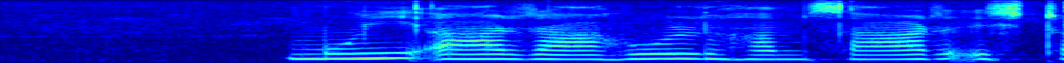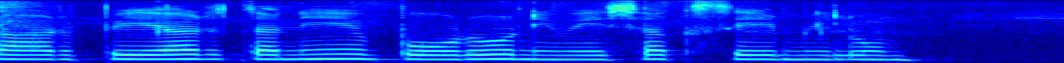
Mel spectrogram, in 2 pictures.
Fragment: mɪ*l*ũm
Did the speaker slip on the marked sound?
no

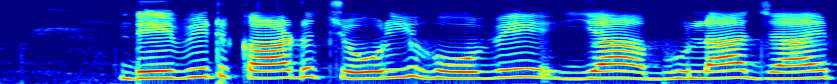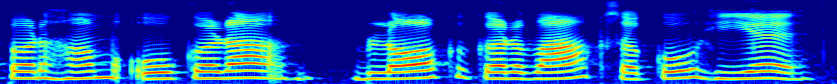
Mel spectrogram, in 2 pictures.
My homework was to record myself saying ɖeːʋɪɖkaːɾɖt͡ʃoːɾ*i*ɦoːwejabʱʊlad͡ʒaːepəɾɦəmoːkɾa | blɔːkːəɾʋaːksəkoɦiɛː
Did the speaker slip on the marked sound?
no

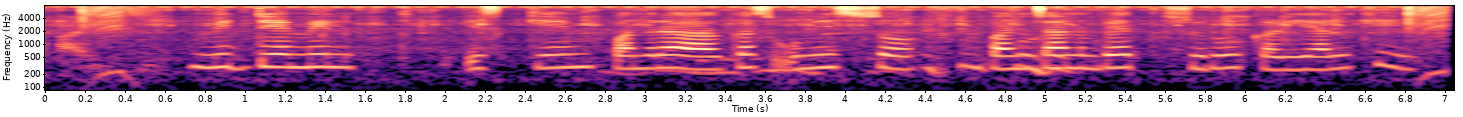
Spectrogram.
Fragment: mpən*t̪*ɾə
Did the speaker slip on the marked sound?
yes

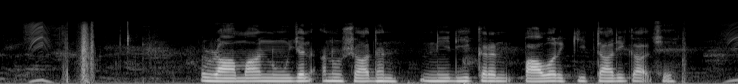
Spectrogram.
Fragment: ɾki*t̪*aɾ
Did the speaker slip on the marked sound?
no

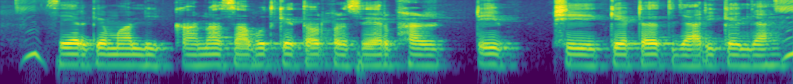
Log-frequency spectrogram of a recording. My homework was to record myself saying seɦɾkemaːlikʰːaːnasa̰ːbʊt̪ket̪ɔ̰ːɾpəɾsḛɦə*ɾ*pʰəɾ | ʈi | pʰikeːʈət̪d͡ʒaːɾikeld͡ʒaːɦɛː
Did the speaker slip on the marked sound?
no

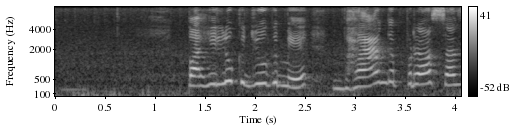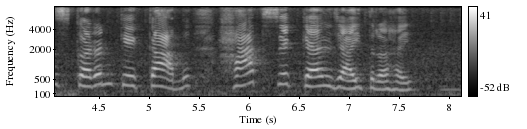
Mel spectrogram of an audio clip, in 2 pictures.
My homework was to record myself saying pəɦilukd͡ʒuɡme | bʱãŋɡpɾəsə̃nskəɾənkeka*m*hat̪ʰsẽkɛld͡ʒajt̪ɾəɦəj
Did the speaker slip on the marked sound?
no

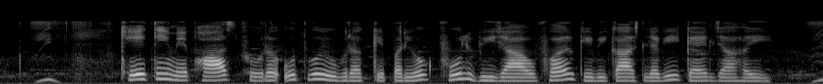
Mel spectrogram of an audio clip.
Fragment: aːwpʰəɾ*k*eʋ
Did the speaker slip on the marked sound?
no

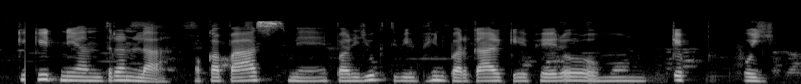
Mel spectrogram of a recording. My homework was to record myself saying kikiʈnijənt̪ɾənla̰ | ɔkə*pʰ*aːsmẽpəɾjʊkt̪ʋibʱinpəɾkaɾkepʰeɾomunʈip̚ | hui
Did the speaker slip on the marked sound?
yes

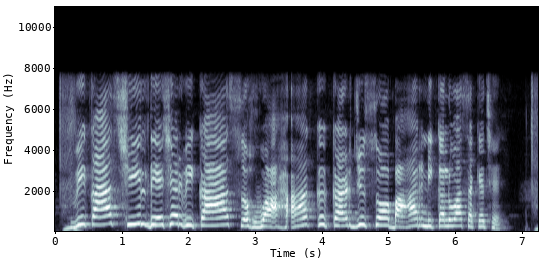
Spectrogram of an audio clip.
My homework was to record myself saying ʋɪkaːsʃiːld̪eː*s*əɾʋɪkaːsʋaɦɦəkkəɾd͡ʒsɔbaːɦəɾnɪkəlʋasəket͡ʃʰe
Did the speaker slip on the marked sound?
yes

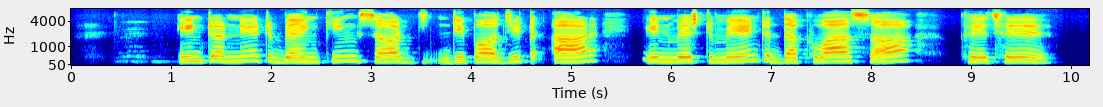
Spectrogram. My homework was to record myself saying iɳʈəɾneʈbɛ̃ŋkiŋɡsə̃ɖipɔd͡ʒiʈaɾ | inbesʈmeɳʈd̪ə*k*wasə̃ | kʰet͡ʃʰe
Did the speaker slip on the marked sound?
yes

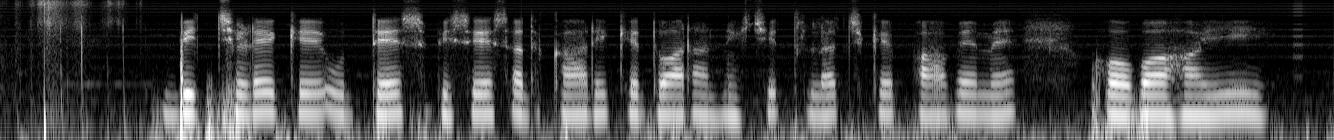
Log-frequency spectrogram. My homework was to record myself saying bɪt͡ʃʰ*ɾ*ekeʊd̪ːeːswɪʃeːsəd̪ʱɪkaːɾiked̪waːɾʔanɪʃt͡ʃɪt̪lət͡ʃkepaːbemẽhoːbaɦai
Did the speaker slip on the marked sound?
yes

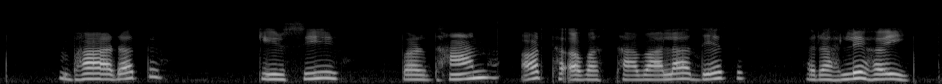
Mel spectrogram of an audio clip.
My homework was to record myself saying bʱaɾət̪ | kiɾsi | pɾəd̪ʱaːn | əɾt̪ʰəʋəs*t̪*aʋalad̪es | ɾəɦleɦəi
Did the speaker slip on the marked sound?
yes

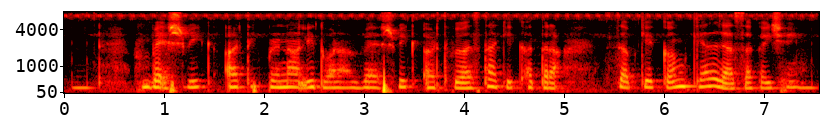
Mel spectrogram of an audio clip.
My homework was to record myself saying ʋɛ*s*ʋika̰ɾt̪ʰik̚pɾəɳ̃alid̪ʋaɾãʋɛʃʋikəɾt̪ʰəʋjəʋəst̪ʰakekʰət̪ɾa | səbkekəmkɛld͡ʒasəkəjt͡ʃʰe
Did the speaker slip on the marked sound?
yes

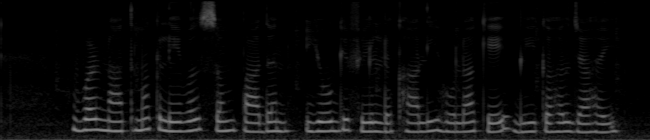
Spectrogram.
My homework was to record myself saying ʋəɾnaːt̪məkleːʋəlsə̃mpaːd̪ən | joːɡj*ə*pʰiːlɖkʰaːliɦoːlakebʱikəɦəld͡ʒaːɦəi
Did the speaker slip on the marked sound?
no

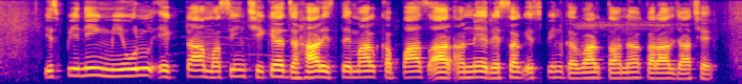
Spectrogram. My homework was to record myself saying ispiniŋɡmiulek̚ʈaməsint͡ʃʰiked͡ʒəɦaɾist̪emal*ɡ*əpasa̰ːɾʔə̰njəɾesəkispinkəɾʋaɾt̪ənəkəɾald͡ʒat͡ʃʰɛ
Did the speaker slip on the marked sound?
yes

